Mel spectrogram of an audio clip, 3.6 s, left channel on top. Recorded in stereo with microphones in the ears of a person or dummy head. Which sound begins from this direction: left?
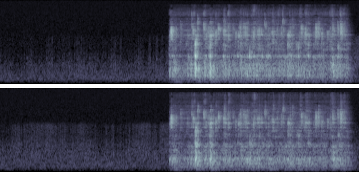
Boiling, at 1.7 s.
